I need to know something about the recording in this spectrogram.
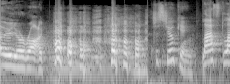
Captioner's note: evil laughter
